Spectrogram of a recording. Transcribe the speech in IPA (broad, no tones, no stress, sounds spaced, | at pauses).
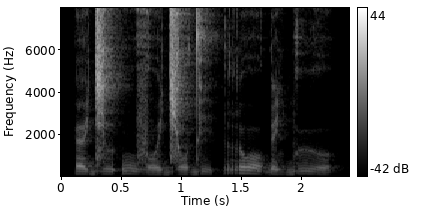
ɛ ɪ̯ d͡ʑ ɯː ʔ uː v oː ɪ̯ d͡ʑ oː d̪ i | r oː ɠ ɛ ʎ b ɯː ʊ̯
